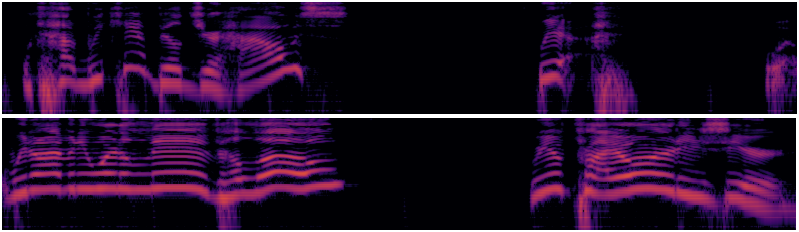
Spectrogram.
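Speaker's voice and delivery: mock whining Israelites; whiny excuse-maker. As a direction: sound put-out and defensive.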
